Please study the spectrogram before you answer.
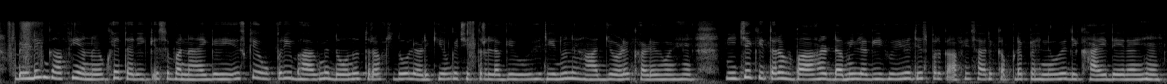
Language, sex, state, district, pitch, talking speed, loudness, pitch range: Hindi, female, Chhattisgarh, Rajnandgaon, 245 Hz, 235 wpm, -30 LUFS, 235-265 Hz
